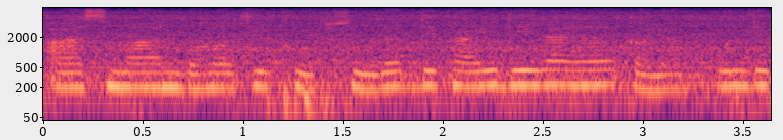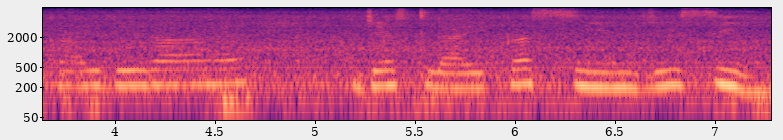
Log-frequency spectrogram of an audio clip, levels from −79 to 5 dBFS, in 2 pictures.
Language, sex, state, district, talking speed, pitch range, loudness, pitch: Hindi, female, Bihar, Jamui, 155 wpm, 200-220 Hz, -15 LUFS, 215 Hz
